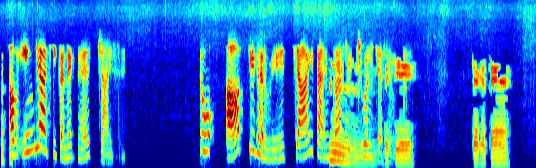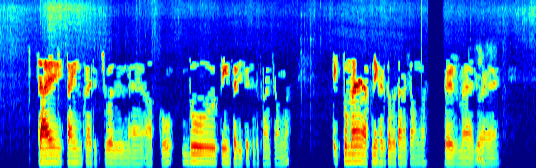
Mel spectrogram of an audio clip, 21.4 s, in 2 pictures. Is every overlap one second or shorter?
No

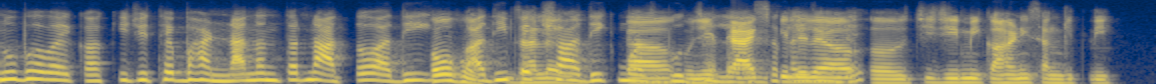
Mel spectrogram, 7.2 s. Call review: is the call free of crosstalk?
No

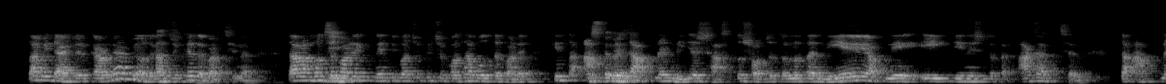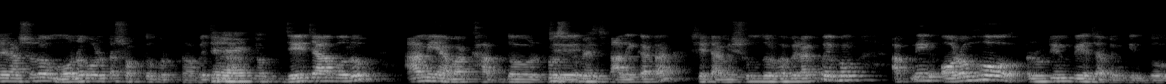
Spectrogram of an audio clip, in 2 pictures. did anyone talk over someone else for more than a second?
No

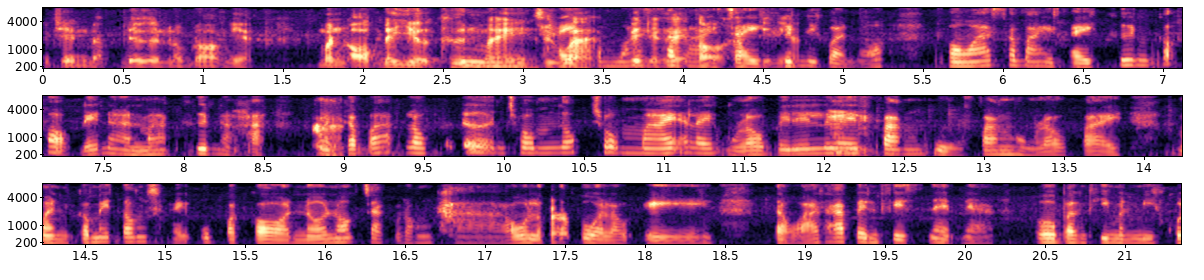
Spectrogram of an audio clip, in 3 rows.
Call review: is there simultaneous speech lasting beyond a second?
Yes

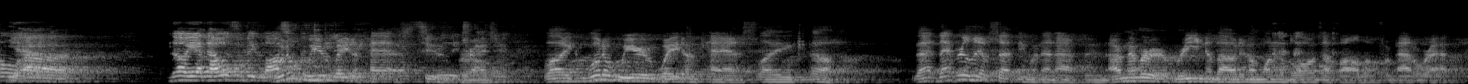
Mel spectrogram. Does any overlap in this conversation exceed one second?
Yes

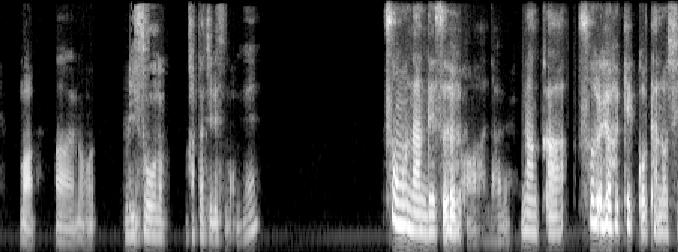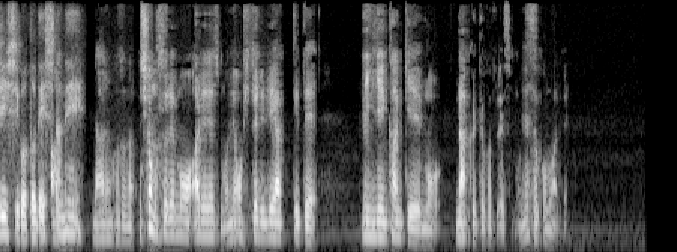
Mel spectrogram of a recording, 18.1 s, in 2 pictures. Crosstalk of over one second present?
No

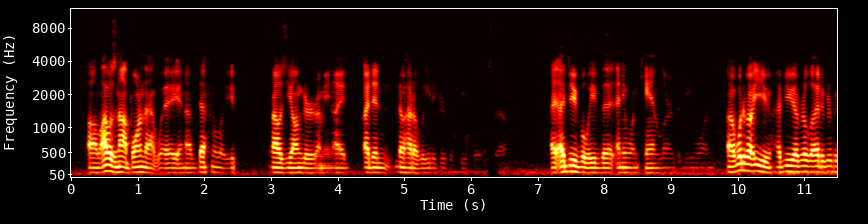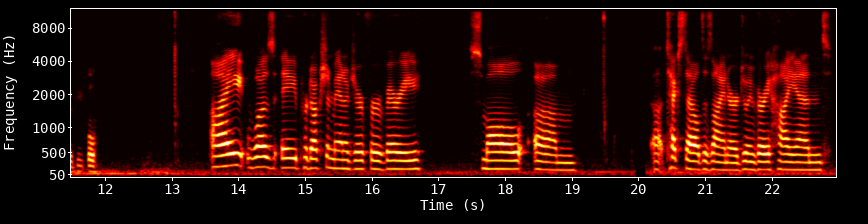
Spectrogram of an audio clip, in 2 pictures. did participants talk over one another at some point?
No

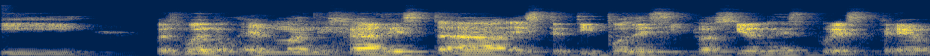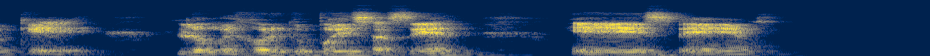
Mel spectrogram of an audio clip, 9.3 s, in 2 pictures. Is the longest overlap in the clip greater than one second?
No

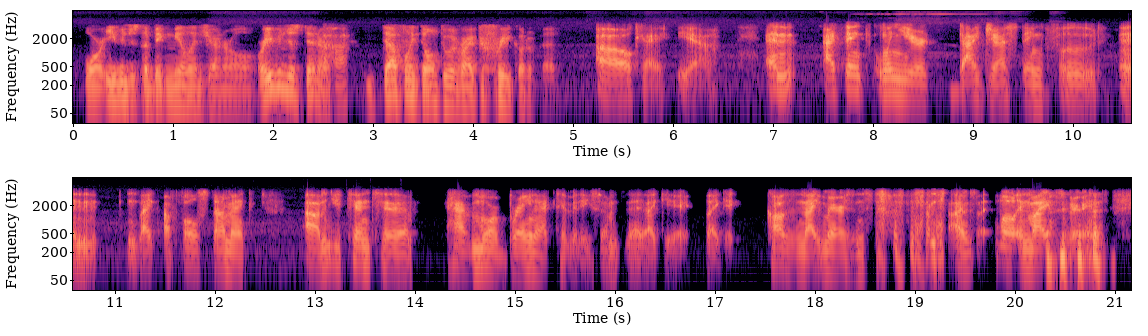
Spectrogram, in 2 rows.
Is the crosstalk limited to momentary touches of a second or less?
Yes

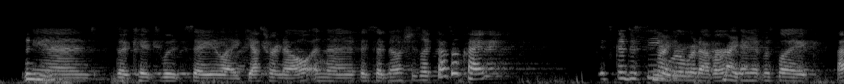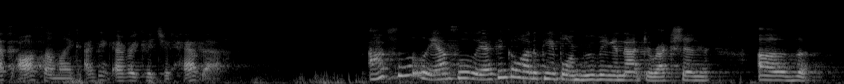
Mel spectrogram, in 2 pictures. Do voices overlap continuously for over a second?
No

